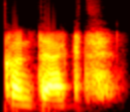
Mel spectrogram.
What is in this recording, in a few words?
attacking, gendarmerie fem; vo; agents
